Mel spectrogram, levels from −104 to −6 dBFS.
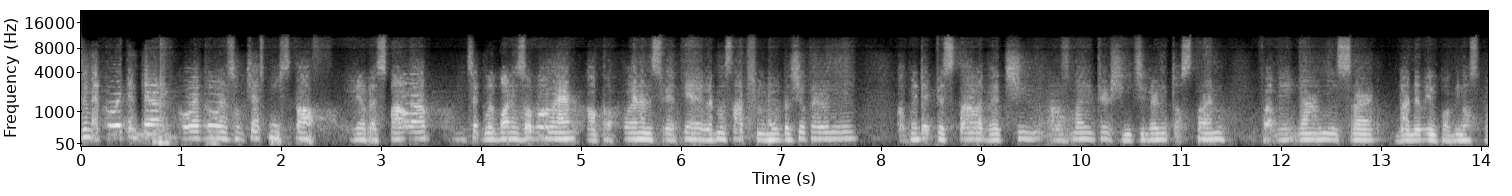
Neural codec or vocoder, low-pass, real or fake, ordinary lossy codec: codec, 44.1 kHz, 0.9 kbps, DAC; 10.8 kHz; fake; Opus, 32 kbps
